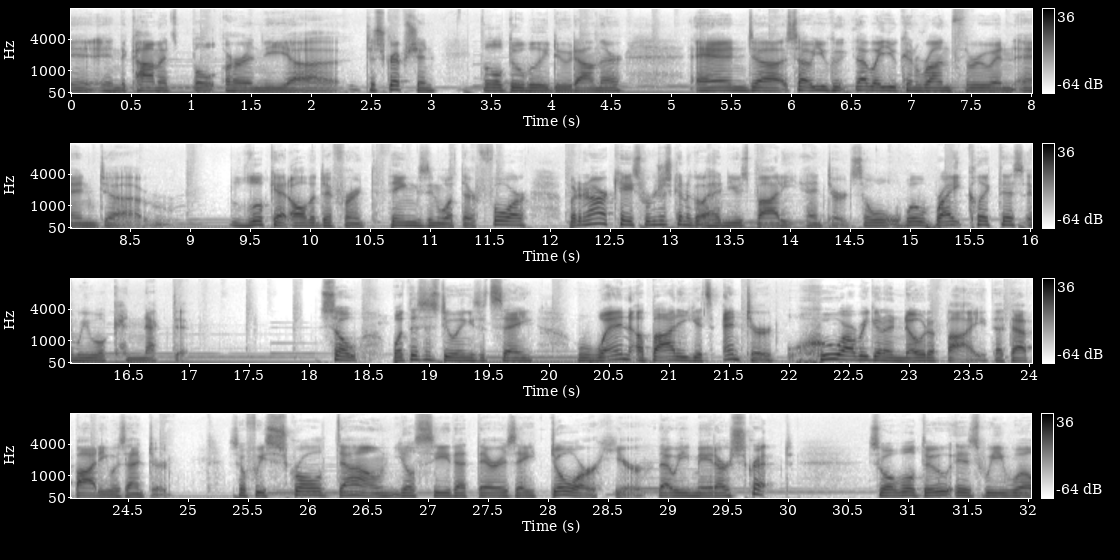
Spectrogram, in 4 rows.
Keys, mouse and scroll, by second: 14.9 right click, 16.2 click, 25.6-26.1 scroll, 26.1-26.8 scroll down 7, 26.8-28.1 scroll down 3, 28.1 click, 28.1 scroll down 3.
